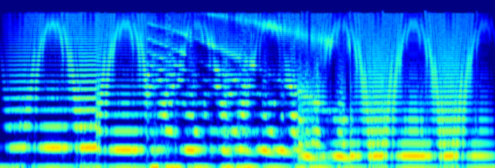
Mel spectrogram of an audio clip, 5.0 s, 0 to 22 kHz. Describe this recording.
Create a new audio track.
Generate > 5 Tone with parameters :
Sine, 261Hz, amplitude : 1, 5s
From 0.00s to 0.50s of the track, apply Fade In effect.
From 4.50s to the end of the track, apply Fade Out effect.
From 0.55s to 0.76s, apply a Phaser effect with parameters :
Stages : 7, LFO (Hz):2.4, LFO (Deg):0,Depth:226,Feedback:-100%
From 1.25s to 2s, apply a Phaser effect with parameters :
Stages : 17, LFO (Hz):3.6, LFO (Deg):340,Depth:255,Feedback:-90%
Change tempo -> Percent Change : 113.60
Change pitch -> From E to F;Semitones:24.59;From 245 To 1014.100;Percent Change:313.91;
Normalize.
Audacity, Phaser, Pitch, Sine, Tempo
